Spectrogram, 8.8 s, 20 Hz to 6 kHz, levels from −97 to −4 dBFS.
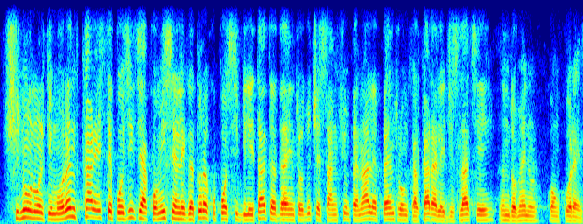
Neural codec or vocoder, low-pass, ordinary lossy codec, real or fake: vocoder, 44.1 kHz, 80 mel bands, Vocos; 5.4 kHz; Opus, 16 kbps; fake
